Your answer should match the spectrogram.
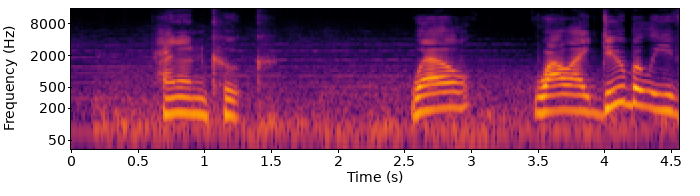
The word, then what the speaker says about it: Pannenkoek: It's Dutch for pancake. It's pronounced pannenkoek.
